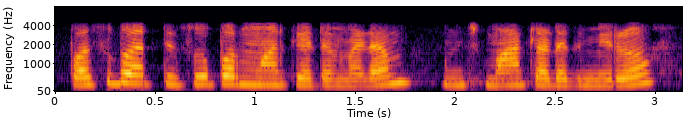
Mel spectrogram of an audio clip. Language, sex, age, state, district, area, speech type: Telugu, female, 30-45, Andhra Pradesh, Sri Balaji, rural, conversation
